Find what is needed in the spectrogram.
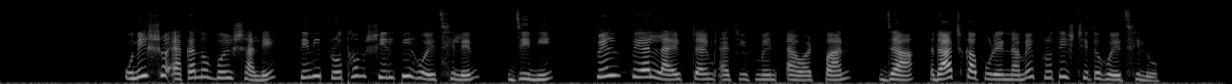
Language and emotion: Bengali, neutral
